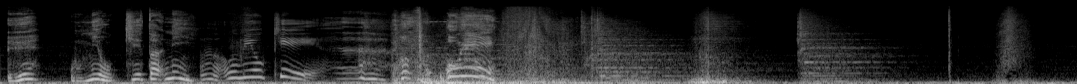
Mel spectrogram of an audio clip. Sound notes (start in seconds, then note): 3.2 groans weakly; 3.4 both gasp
